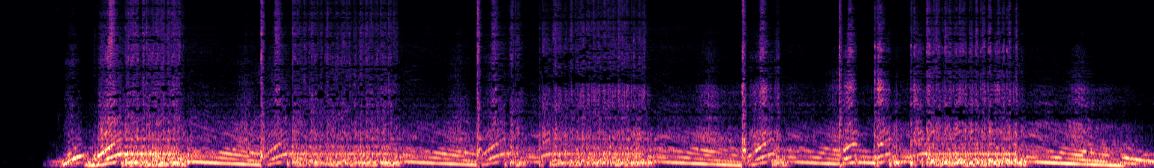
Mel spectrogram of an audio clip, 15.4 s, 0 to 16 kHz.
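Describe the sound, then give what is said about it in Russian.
A BMW E34's engine revs hard again and again, each rev climbing sharply in pitch before dropping back, loud, with a steady rumble between the revs and no talking. “Е34 никогда не была в наших странах респектабельной машиной инженера. Она сразу была и осталась бандитской машиной.”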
